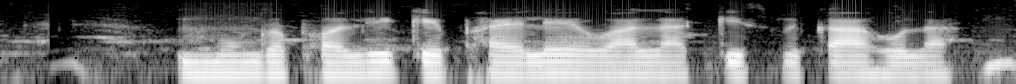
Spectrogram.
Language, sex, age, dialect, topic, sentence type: Bhojpuri, male, <18, Southern / Standard, agriculture, question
